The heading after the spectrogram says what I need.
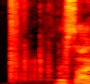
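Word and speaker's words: Versalles: Zoilo Versailles. Versailles, that's how it's pronounced.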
